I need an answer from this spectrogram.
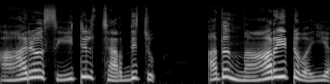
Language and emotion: Malayalam, disgusted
